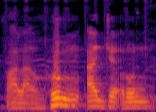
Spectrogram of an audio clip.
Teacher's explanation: dibaca jelas, ada mim mati bertemu hamzah atau alif yang berharokat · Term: idhar syafawi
